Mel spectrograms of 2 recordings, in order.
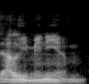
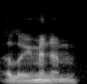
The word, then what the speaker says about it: aluminium: those you removals but aluminium is aluminium not aluminum you guys are bloody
